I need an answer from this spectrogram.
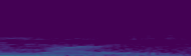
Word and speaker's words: Murray: And how do you pronounce? Andy Murray or Murray? Andy Murray.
